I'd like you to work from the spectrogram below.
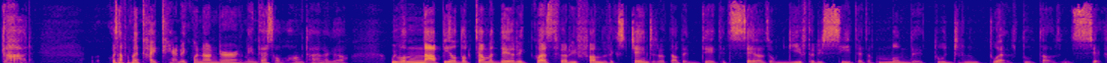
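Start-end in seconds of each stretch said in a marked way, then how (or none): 5.2-14.8 put-on Eastern European accent. Reading a Toys R Us return policy leaflet aloud, in an Eastern European accent. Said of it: "the Eastern European accent kicks in".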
